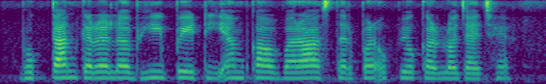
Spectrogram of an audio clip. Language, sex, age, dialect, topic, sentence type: Maithili, female, 60-100, Angika, banking, statement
